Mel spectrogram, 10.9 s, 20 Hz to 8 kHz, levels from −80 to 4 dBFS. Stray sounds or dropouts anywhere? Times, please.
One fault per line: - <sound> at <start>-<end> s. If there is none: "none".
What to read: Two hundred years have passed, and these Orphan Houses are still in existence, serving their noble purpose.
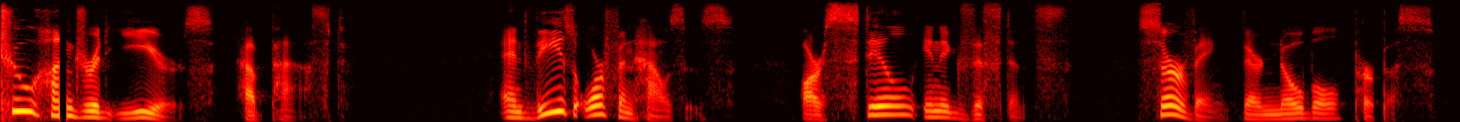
- dropout at 0.5-0.5 s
